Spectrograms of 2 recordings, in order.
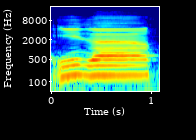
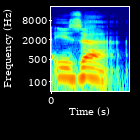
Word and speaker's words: إذا: Pada bacaan wa idza qila lahum, hati-hati dalam pelafalan huruf dzal, jangan sampai ini merubah menjadi huruf zai. Yang mana di sini harusnya adalah dzal, bukan huruf zai. Jangan diganti dengan wa iza, tapi dia huruf dzal.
